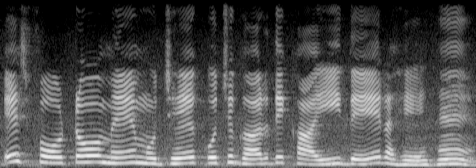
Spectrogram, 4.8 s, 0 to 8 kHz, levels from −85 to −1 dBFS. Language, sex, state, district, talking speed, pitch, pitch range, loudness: Hindi, female, Madhya Pradesh, Katni, 125 wpm, 250 Hz, 225-275 Hz, -12 LUFS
